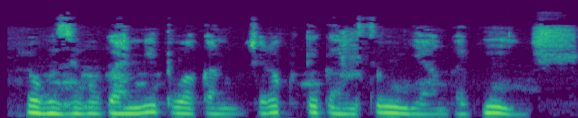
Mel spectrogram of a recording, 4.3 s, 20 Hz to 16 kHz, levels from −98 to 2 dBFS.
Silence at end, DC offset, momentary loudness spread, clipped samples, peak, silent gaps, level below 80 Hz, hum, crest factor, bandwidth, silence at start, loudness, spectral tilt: 0 s; under 0.1%; 9 LU; under 0.1%; -8 dBFS; none; -56 dBFS; none; 16 dB; 9.4 kHz; 0.2 s; -24 LUFS; -5 dB/octave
